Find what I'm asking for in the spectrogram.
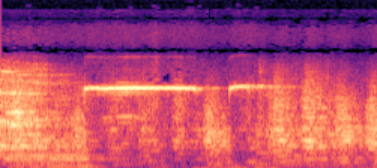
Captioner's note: whistle ringing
